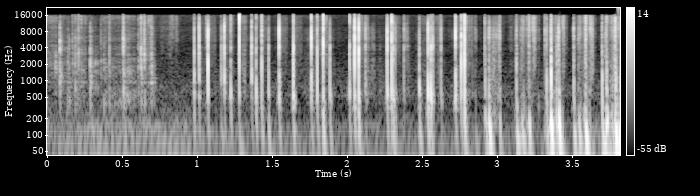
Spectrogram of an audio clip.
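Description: Fingernails lightly scratch, then tap, the surface and seam of a textured black plastic steering wheel airbag cover with a chrome Honda badge, a hollow mounted panel. A faint, soft scratching fades into a run of about twenty quick, dry taps. The taps are short, hollow knocks with no ring, growing firmer and lower toward the end.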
